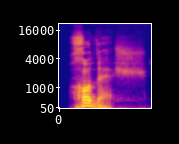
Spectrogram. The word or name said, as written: hodesh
